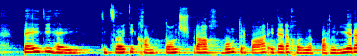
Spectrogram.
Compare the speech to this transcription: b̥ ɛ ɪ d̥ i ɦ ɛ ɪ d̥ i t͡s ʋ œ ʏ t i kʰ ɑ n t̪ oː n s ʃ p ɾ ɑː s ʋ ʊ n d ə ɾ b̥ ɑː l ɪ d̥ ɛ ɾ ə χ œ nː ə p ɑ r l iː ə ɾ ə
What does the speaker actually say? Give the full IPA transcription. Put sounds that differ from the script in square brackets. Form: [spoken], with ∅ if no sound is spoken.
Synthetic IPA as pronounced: b̥ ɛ ɪ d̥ i ɦ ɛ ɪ d̥ i t͡s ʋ œ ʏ t i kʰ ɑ n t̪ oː n s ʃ p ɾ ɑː [χ] ʋ ʊ n d ə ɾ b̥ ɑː [ɾ] ɪ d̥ ɛ ɾ ə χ œ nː ə p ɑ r l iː ə ɾ ə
